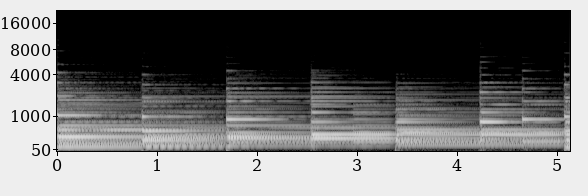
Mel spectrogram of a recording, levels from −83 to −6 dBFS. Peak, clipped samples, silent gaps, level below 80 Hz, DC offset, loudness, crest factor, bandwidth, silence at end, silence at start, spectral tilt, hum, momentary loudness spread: -8 dBFS; under 0.1%; none; -60 dBFS; under 0.1%; -24 LUFS; 14 dB; 5.6 kHz; 0 s; 0 s; -10 dB/octave; none; 5 LU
